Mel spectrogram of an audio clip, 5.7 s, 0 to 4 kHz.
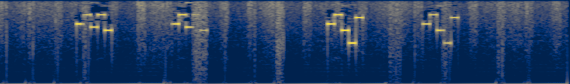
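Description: Five-tone selective call (ZVEI), heard as quick runs of five tones, tones of about 70 ms. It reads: 88776 88620 88620
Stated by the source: ZVEI five-tone call 88773 received by SDR.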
